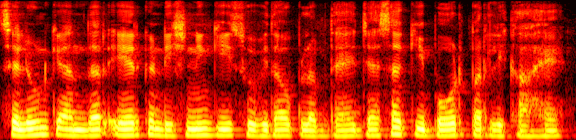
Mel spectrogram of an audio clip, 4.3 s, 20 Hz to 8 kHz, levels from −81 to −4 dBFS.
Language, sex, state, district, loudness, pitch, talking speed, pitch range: Hindi, male, Uttar Pradesh, Lalitpur, -16 LUFS, 125 Hz, 210 wpm, 120-130 Hz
